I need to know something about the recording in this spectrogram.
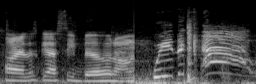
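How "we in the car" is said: excited shout. Real, not acted. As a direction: shout it out joyfully. Announcing from inside.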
